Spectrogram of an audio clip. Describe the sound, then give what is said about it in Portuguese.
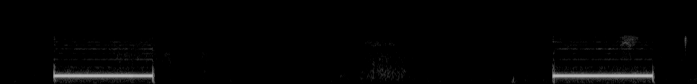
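Ringback tone of an outgoing telephone call being placed: two identical steady beeps, each about a second long, separated by a long quiet gap with only faint background noise. “Chamando.”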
